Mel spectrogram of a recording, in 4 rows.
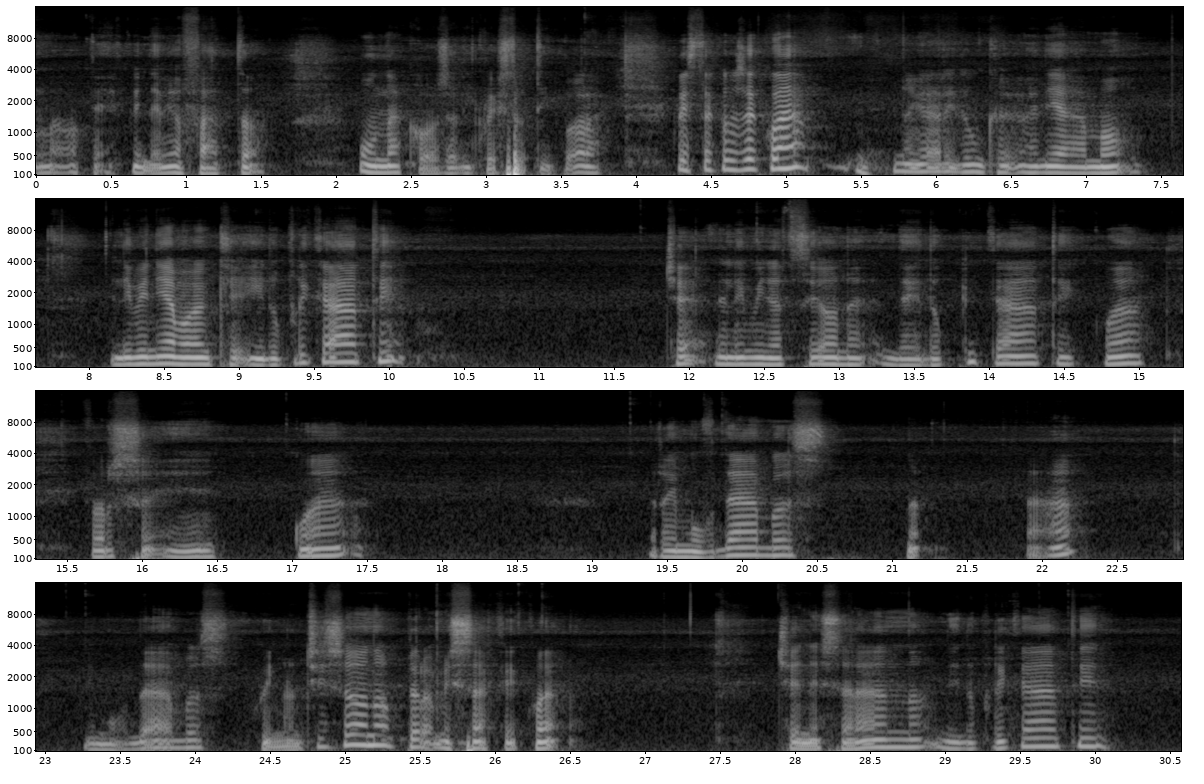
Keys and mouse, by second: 0.3 middle click, 1.1 click, 1.4 middle click, 2.0 middle click, 10.5 Tab, 11.7-13.6 drag, 15.5 Tab, 17.0-18.9 drag, 19.7-21.8 drag, 21.8 a, 21.9 a, 23.2-25.1 drag, 25.6 Tab, 26.2 right click, 27.2 Tab.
